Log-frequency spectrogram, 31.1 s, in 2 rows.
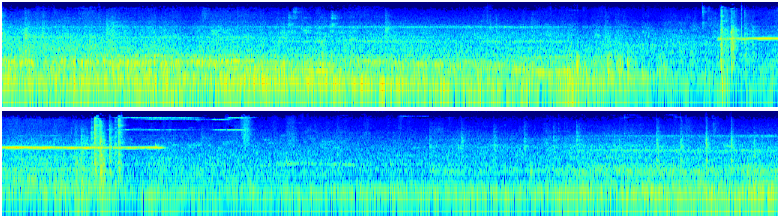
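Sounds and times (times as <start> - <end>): tram drive whining down: 0.0 - 31.0
steady high beep: 14.4 - 19.0.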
